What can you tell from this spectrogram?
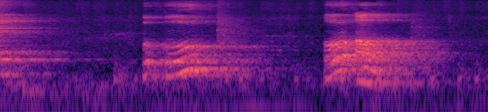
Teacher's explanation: व्रतमुखी का मतलब क्या होता है? ऐसे स्वर जिनका उच्चारण करते समय हमारे जो होंठ हैं वो क्या हो जाए? गोलाकार हो जाए।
